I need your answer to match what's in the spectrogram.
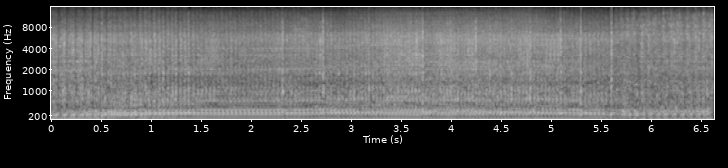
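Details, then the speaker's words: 1988 Honda CBR1000F Hurricane, just over 30,000 miles on original engine: inline-four idles and blips cleanly with a light metallic cam chain rattle at idle, more pronounced after releasing the throttle, gone by about 2500 rpm; common on first-generation CBR1000s. "this machine has some cam chain noise at idle which is incredibly common for the first generation 1000 cbrs"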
